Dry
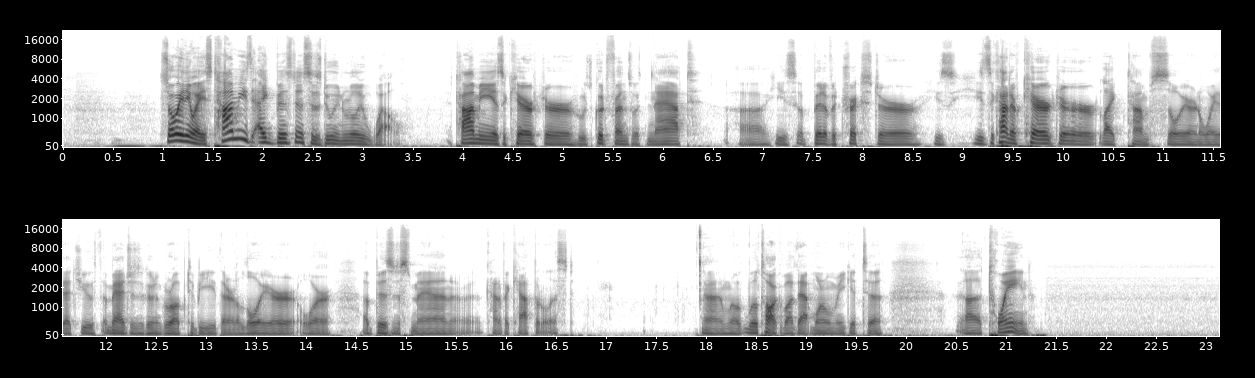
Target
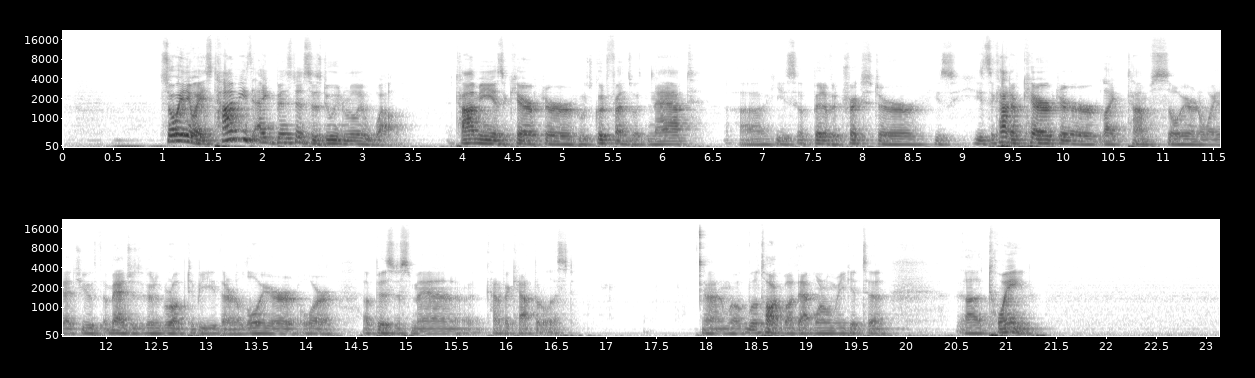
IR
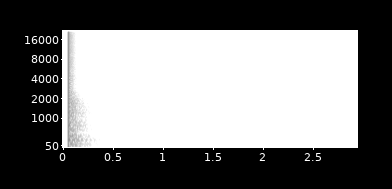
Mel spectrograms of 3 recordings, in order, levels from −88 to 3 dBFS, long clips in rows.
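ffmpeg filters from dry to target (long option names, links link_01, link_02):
-filter_complex "[1:a]atrim=start_sample=2205[link_01];[0:a][link_01]afir=irnorm=-1:irlink=0,adynamicequalizer=threshold=0.00708:dfrequency=3600:dqfactor=0.7:tfrequency=3600:tqfactor=0.7:attack=5:release=100:ratio=0.375:range=4:mode=cutabove:tftype=highshelf,volume=-5.5dB"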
